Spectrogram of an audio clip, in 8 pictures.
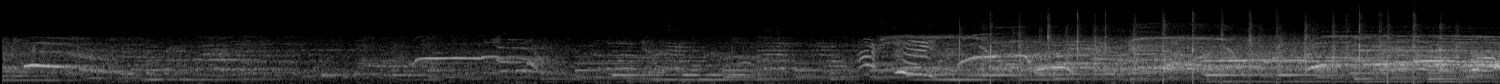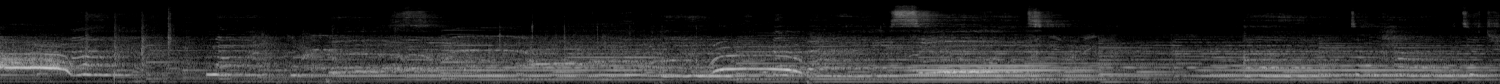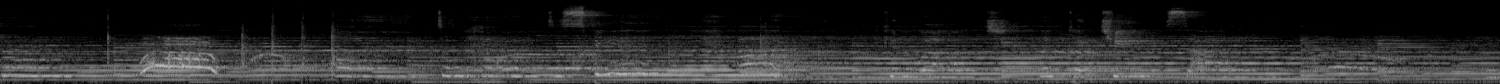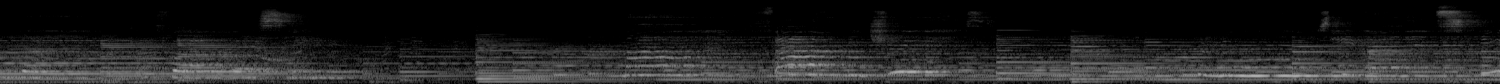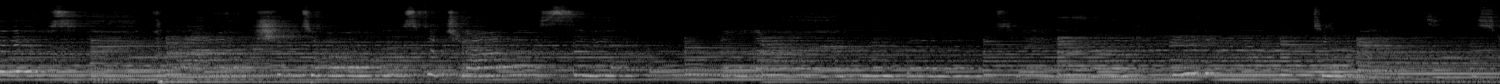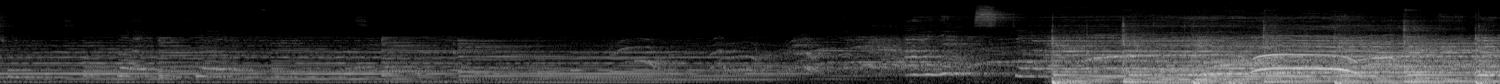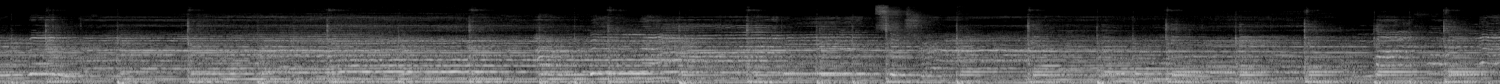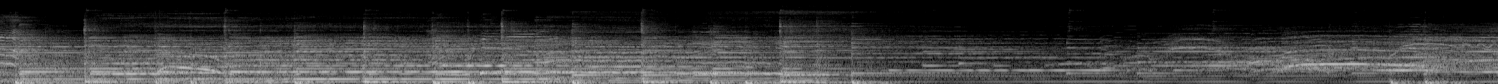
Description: Live at the Orpheum
in Boston, Massachusetts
